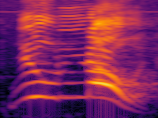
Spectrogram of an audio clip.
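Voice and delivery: loud, emphatic declaration; preaching shout. Real, not acted. Pastor driving the point home to the church, loud.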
